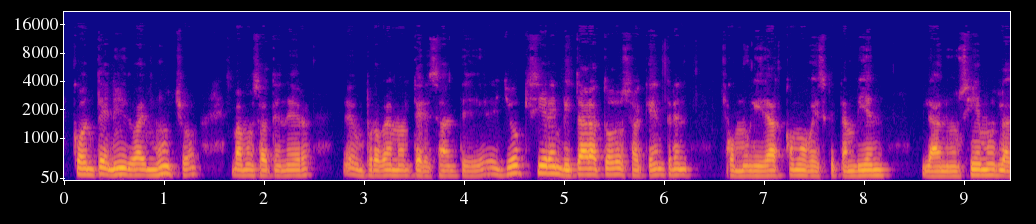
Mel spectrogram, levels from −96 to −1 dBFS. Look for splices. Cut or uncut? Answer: cut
